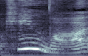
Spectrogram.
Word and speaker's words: quinoa: And also quinoa is also something that most people didn't know about back then. It's a Q-U-I-N-O-A, pronounced quinoa.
